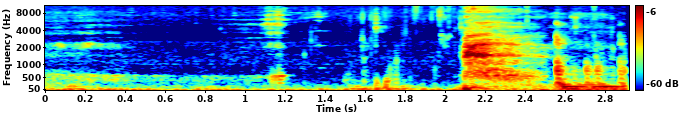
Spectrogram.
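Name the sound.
sipping whiskey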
